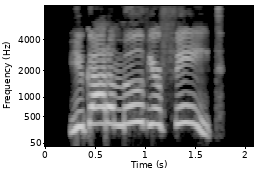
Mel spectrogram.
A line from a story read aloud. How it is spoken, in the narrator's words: I shouted up at the man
